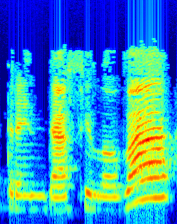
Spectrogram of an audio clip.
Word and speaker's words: Trendafilova: Yes, my name is Militsa Trendafilova.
